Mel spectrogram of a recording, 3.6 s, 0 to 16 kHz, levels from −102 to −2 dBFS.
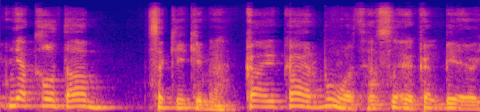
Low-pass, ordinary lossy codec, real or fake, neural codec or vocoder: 14.4 kHz; AAC, 64 kbps; fake; codec, 44.1 kHz, 7.8 kbps, DAC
